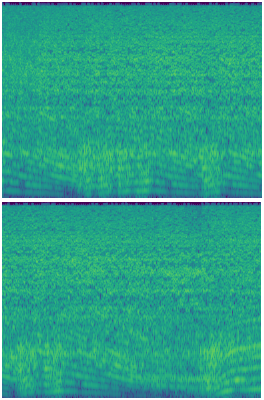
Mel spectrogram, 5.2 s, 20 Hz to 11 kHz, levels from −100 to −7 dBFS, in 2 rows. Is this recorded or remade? remade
